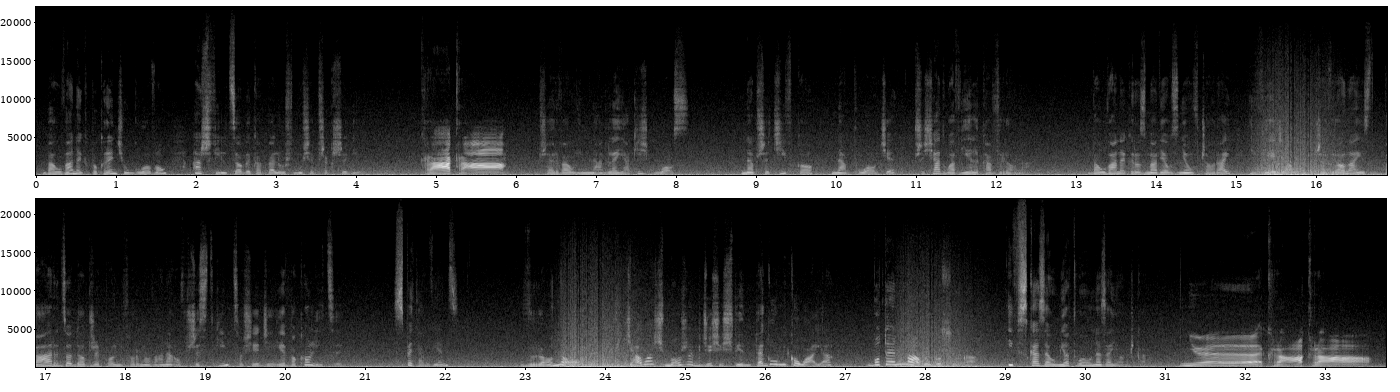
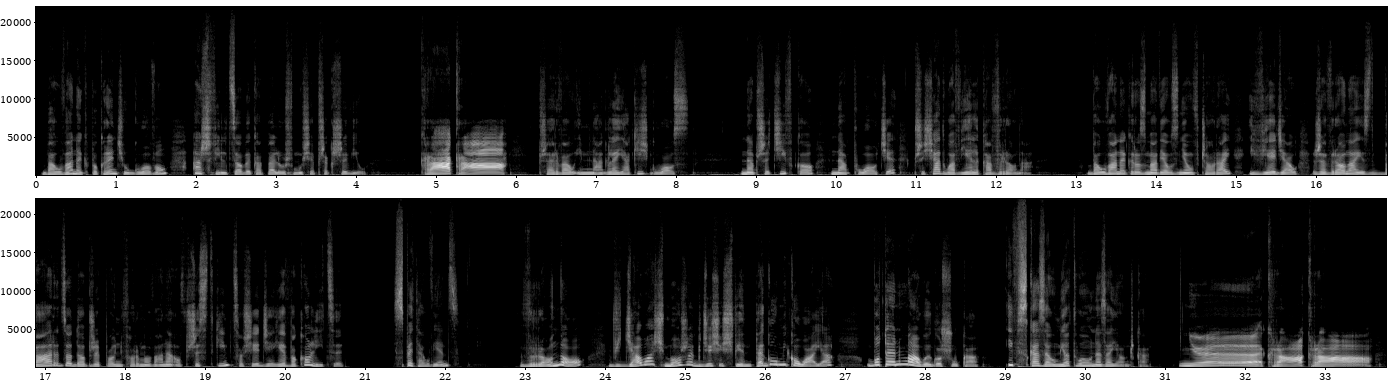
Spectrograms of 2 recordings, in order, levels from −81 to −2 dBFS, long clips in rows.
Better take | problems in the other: second | wind noise on the microphone; occasional gusts; 15 dB below the speech

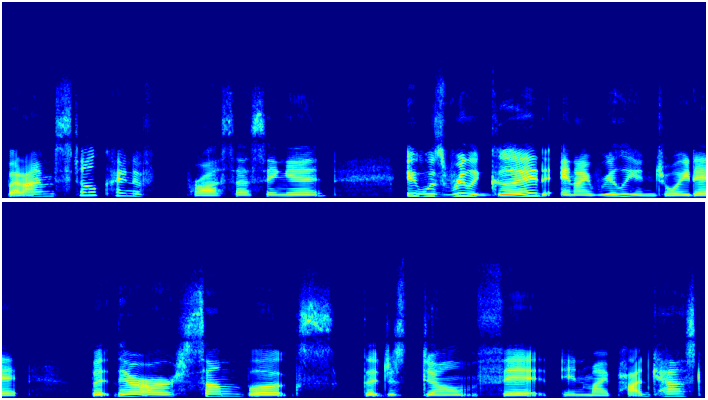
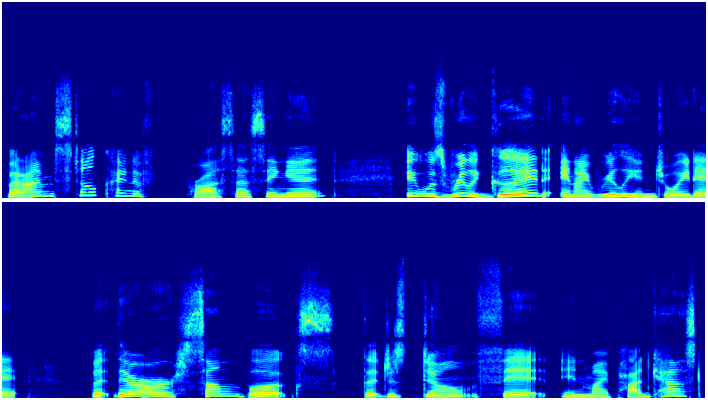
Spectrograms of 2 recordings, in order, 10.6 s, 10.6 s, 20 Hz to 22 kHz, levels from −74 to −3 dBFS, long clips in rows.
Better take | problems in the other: second | thin; very; fading below 350 Hz

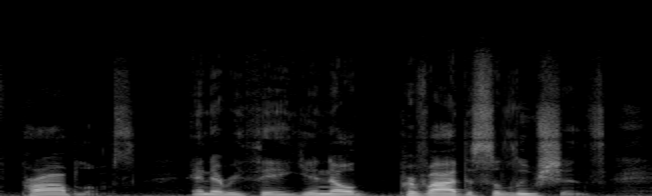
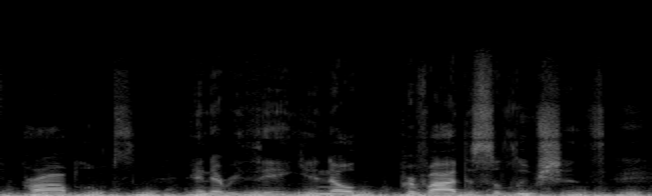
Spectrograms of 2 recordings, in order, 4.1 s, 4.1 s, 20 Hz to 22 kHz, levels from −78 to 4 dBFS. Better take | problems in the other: first | low rumble; loud; throughout; 8 dB below the speech

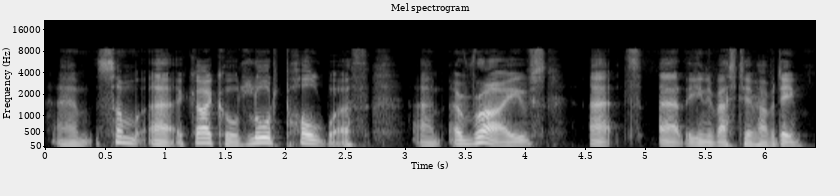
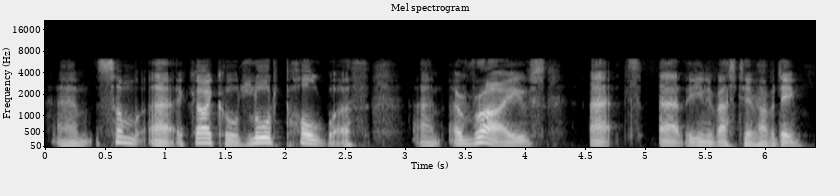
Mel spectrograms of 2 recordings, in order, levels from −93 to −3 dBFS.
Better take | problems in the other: first | garbled, watery; badly; nothing above 6 kHz; slightly in the first

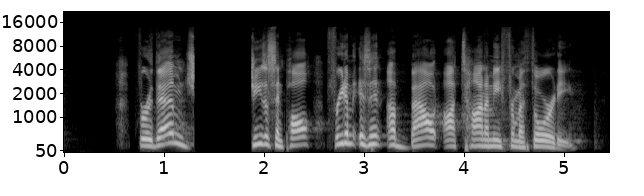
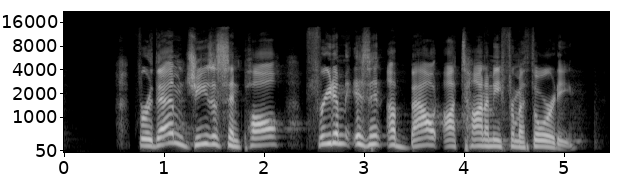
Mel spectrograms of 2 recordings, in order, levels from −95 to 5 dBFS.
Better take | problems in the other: second | audio freezing; at 1.5 s for 0.5 s

